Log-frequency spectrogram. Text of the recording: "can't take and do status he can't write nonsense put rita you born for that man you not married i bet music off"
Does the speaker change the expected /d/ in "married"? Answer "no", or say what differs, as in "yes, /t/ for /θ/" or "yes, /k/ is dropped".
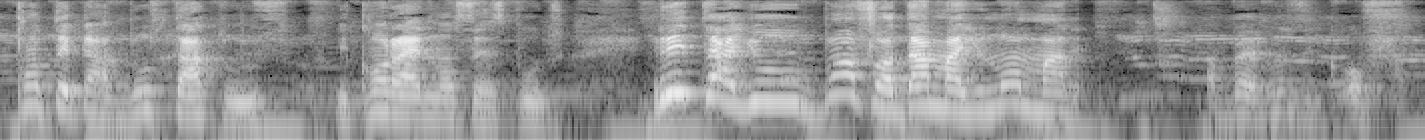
yes, /d/ is dropped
